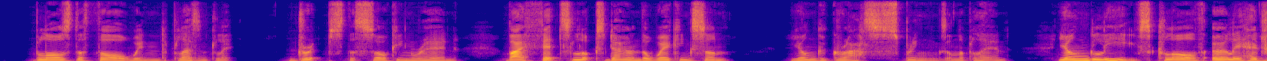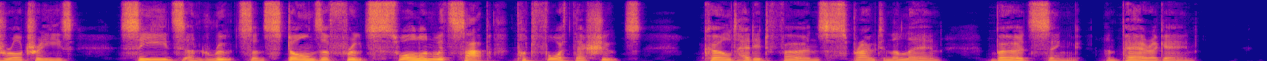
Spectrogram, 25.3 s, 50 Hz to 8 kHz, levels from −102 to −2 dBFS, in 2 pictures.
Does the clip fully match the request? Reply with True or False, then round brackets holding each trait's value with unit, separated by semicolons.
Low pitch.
True (125 Hz)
